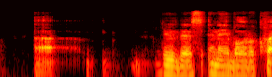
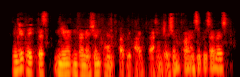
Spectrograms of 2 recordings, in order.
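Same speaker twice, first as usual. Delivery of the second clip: quick, quiet read-out of a typed prompt; rushed mumble; 4 semitones higher, 9 dB quieter, much faster than usual. Real, not acted. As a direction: rattle it off under your breath. Reading out typed prompt to agent.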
